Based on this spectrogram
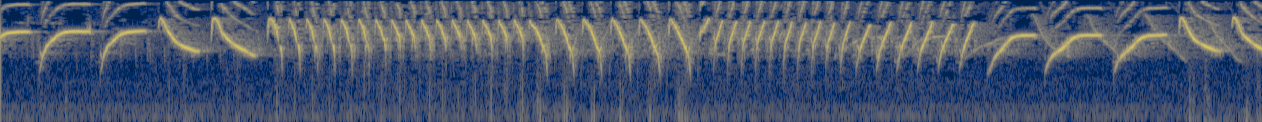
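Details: Singing canary with clear whistles and rolls, meant to prompt young canaries to sing: hooked whistled notes open, then a long rapid ringing trill, before curving whistles return at the end.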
